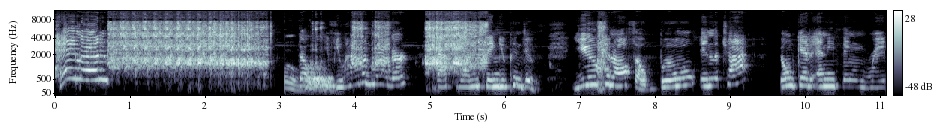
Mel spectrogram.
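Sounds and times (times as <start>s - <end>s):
wooden ratchet noisemaker rattling: 0.0s - 6.1s.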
